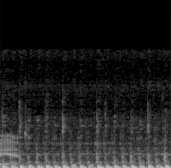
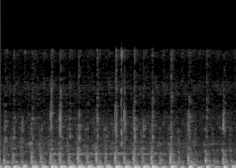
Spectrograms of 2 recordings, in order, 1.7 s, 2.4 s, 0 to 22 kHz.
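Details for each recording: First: 2020 Honda Grom with cam and upgraded injector, wideband AFR gauge feeding stock ECU in place of narrowband O2 signal: switching to wideband changes the idle to a steady, even single-cylinder thump, the way it should idle. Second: 2020 Honda Grom single at idle on stock ECU with narrowband O2 signal: lumpy, uneven thump with weak or late beats; idle changes once switched to wideband-emulated signal; rough idle attributed to the narrowband fuelling.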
